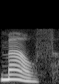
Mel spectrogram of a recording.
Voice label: "mouth", en-us

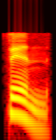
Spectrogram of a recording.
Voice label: "thin" en-us recite

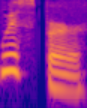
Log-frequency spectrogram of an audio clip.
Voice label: "whisper", en-us, recite

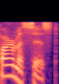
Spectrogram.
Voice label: "pharmacist", en-us

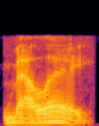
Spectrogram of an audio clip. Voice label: "ballet", en-us

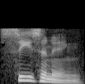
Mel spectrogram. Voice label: "seasoning", en-us

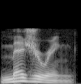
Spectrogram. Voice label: "measuring", en-us

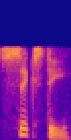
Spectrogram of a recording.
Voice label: "sixty", en-us

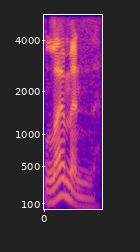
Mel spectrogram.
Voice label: "lemon", en-us

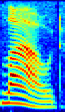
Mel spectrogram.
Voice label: "loud", en-us

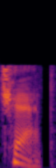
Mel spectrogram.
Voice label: chat, en-us

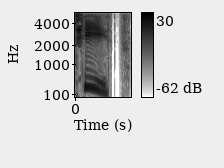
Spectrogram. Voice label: "teeth" en-us recite

